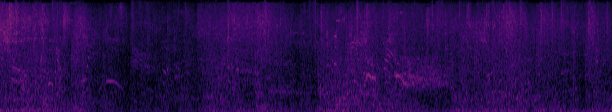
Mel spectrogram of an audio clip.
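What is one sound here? Fire whooshes and roars in bursts.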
